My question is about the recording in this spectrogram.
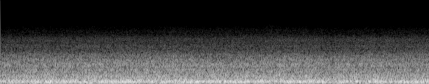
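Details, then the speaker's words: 1988 Chevy Cavalier Z24 at steady 65+ mph on cruise control: constant low road rumble, no whistle, rattles or surging; quiet cabin, no wind leaks, no check engine light, runs like a top. "and it's quiet and my feet are still nowhere near the gas or the brakes no joke no check engine light it runs like an absolute top"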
